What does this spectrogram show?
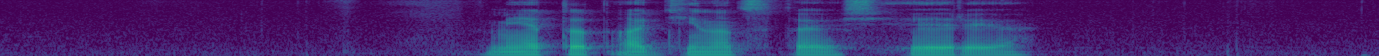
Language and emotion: Russian, sad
